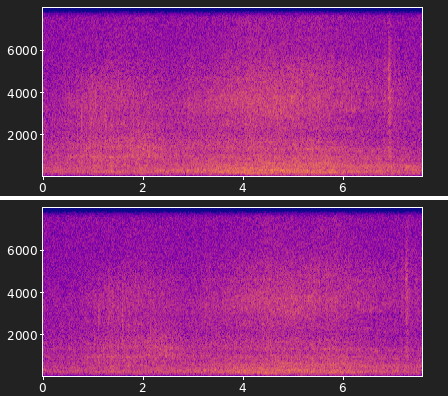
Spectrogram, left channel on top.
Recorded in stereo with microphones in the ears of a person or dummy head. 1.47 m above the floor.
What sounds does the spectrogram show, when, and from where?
Only background noise.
